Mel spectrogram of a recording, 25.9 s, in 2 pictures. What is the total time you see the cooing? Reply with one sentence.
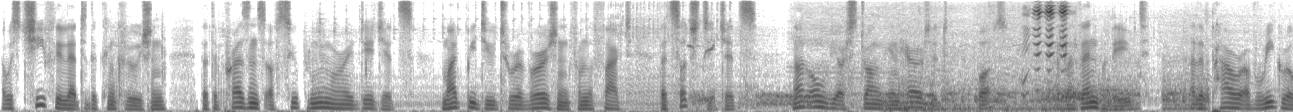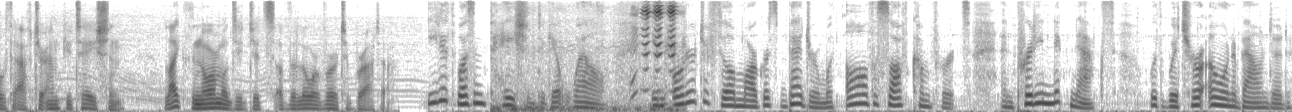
You can hear the cooing for 5 seconds altogether.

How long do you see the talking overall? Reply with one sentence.
The talking can be heard for 26 seconds in total.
